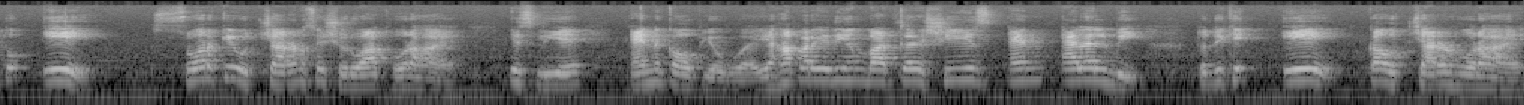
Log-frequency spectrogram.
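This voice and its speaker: A male teacher giving an exam-prep lecture. He explains slowly, repeats himself, and reads example sentences aloud. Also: sits high, fairly bright tone, echoey room, a little hiss or hum.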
